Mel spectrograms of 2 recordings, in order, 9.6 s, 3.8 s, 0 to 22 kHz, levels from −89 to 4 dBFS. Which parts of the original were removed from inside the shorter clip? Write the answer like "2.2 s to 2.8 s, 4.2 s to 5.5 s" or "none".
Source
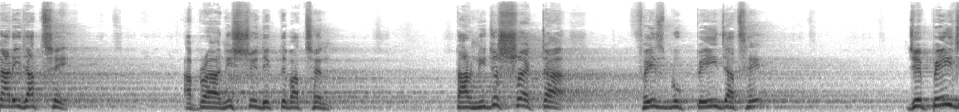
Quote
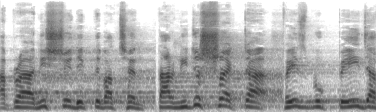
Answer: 3.3 s to 4.5 s, 5.7 s to 6.3 s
